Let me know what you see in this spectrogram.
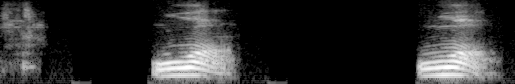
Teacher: when the anunasik va is pronounced, we just have to make a pout.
